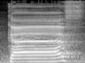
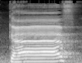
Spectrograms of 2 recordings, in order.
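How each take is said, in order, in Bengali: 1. k সাউন্ডটা হালকা আর পাতলা। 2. k সাউন্ডটা হালকা আর পাতলা।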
